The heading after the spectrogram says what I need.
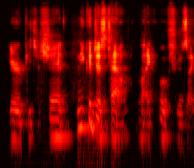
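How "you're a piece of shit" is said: ordinary talk, nothing marked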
